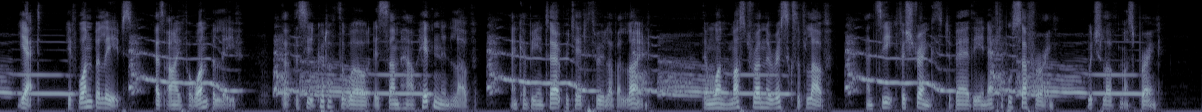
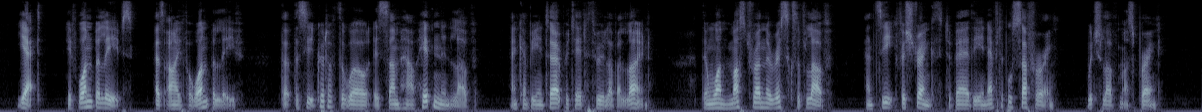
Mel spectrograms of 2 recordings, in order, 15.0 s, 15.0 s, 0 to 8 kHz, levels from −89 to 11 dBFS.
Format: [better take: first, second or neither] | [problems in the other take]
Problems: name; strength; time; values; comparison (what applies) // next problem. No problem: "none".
second | background sound (Dog); 4 dB below the speech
